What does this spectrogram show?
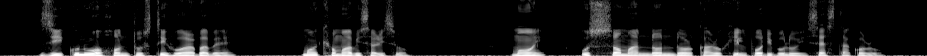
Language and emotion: Assamese, sad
